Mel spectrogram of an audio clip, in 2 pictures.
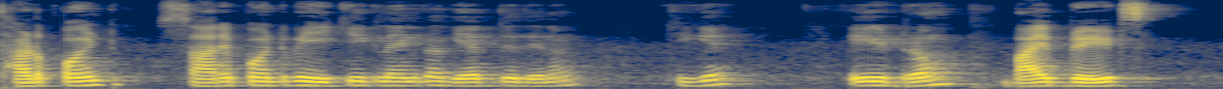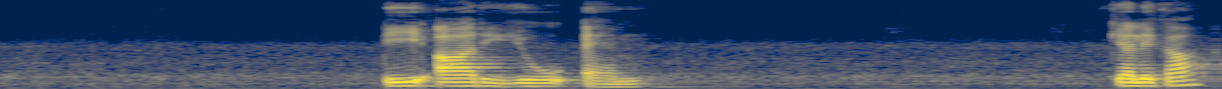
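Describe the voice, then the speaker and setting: Speaking in a mid-range, slightly mellow voice with fairly even intonation, an Indian-accented man dictates science notes at a slow pace. He switches between Hindi and English and spells words out one letter at a time.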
